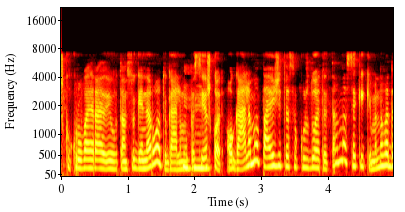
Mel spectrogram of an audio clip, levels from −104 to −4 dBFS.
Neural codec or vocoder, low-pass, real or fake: none; 7.2 kHz; real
